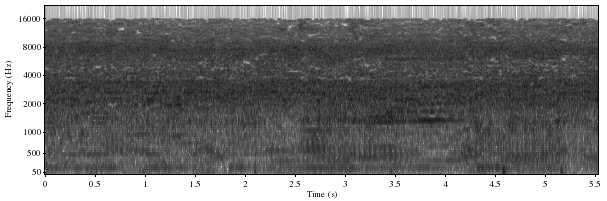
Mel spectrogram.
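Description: Flexible-shaft rotary tool running a small drum bit against a Suzuki RGR 150's metal crankcase half, a steady grinding noise over the tool's low motor hum.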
